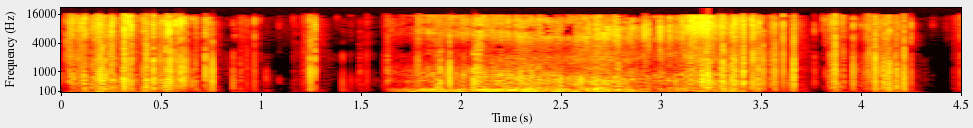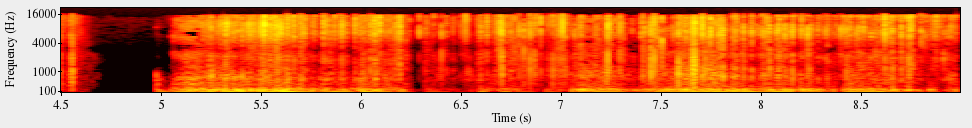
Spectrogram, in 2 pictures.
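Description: Long nails scratch a round purple foam microphone windscreen on its top and sides, producing dense, low, rumbling scratchy bursts. The bursts come in irregular stretches separated by brief silent gaps.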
